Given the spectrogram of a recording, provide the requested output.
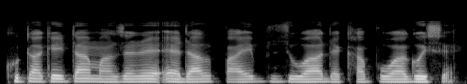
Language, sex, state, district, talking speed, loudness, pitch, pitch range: Assamese, male, Assam, Sonitpur, 100 wpm, -16 LUFS, 125 Hz, 125-130 Hz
